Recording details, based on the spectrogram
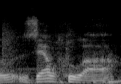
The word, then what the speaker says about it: Xelhua: Because I think the X is represented as like maybe a Z, like in xylophone maybe, or even an S sound. But what's the spelling for that? – It is X E L H U A. So Zelhua or Zelhua.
